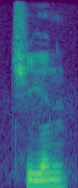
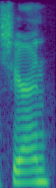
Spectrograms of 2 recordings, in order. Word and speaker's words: Sheeran: The singer dude, Sheehan? Oh, Ed Sheeran.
